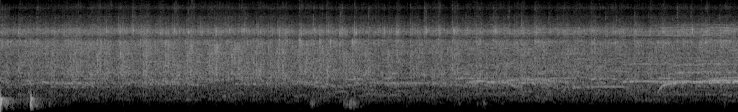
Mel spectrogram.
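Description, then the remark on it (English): A large crowd claps their hands in faith at a preacher's call, a dense wash of many hands blending into continuous applause at an even, fairly loud level throughout. “Come on, somebody clap your hands in faith.”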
